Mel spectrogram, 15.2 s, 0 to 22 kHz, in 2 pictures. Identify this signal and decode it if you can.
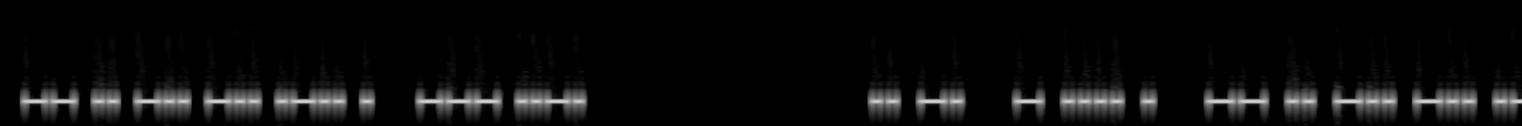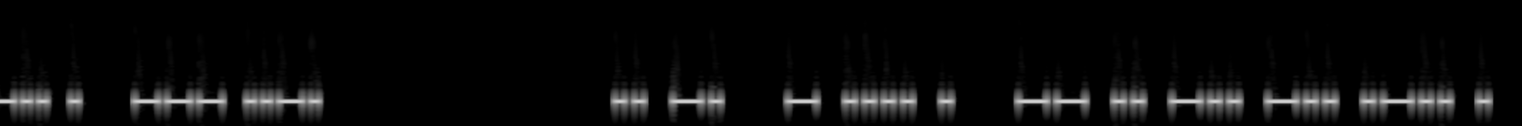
Morse code, heard as a keyed tone, about 32 wpm, 700 Hz. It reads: MIDDLE OF IN THE MIDDLE OF IN THE MIDDLE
